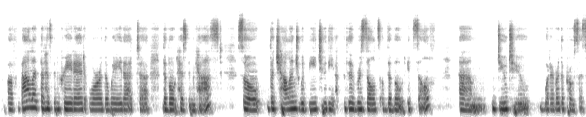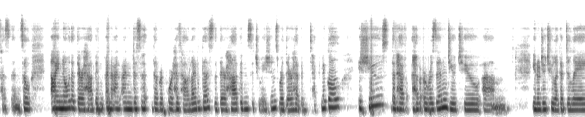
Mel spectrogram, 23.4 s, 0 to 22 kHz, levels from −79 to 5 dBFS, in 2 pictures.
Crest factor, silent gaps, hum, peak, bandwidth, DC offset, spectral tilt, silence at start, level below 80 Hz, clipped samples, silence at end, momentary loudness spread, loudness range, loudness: 16 dB; none; none; -6 dBFS; 12.5 kHz; under 0.1%; -5.5 dB/octave; 0.15 s; -64 dBFS; under 0.1%; 0 s; 10 LU; 5 LU; -22 LUFS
